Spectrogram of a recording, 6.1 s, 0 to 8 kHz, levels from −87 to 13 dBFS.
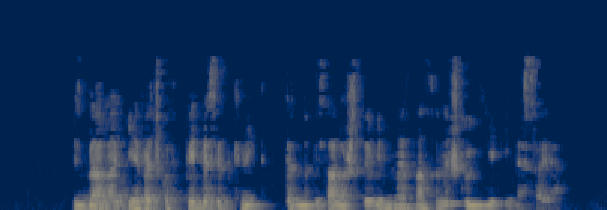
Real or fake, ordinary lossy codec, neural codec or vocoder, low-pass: real; MP3, 24 kbps; none; 7.2 kHz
